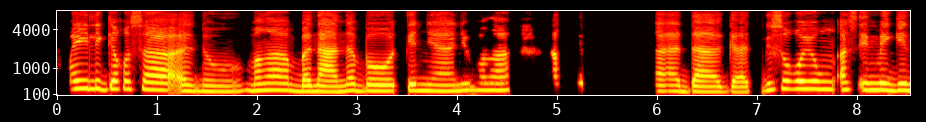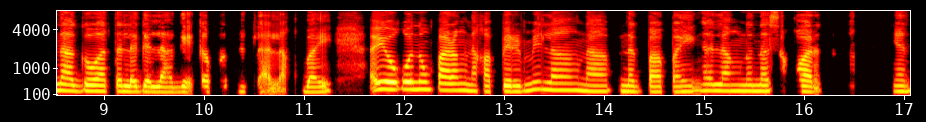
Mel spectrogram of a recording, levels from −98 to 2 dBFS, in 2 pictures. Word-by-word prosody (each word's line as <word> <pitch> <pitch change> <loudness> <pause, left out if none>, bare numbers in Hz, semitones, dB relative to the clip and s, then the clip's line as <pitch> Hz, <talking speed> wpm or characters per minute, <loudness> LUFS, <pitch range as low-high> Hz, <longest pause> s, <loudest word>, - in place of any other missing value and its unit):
mahilig 280 -2 +1
ako 275 0 +4
sa 255 -3 +3
ano, 195 -2 -2
mga 230 0 0
banana 195 +1 +3
boat 210 -1 +2
ganyan 210 -2 0
yung 235 0 -4
mga 235 0 -1
active 460 - -24 1.3
sa 200 -1 -2
dagat, 180 -1 0 0.2
gusto 265 +5 0
ko 275 - +8
yung 275 -1 +1
as 255 +2 -2
in 240 0 +2
may 240 -2 +4
ginagawa 210 -3 +2
talaga 190 -1 +1
lagi 175 0 -1
kapag 185 +1 -6
naglalakbay. 180 +2 -5 0.3
Ayoko 260 0 +6
nung 260 0 0
parang 230 -2 +2
nakapirmi 195 +5 -2
lang 235 -2 -2
na 195 -1 -2
nagpapahinga 190 +2 -3
lang 210 -1 -1
no, 205 - -1
nasa 205 +2 -2
kwarto 190 -2 0 0.5
lang 195 0 -7
210 Hz, 125 wpm, -23 LUFS, 190-235 Hz, 1.3 s, ko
